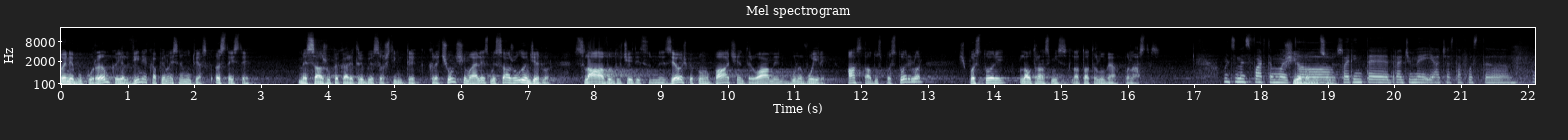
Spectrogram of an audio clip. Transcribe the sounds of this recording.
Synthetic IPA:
nojne̞bukuɾəmkəje̞lvine̞kape̞nojsəne̞mɨnt̪uja̰skə̥əst̪aje̞st̪e̞ | me̞saʒulpe̞kaɾe̞t̪ɾe̞buje̞səlʃt̪imd̪e̞kɾət͡ʃunʲʃimajale̞sme̞saʒulɨnd͡ʒe̞ɾilo̞r | slavəɨnt̪ɾut͡ʃejd̪et̪sʲd̪umne̞ze̞wʃi̥pe̞kumɨnpat͡ʃeeɨnt̪ɾe̞oame̞nʲbunəvo̞jiɾe̞̰ | ast̪aːd̪uspəst̪o̞ɾilo̞r | ʃi̥pəst̪o̞ɾilawt̪ɾansmislat̪oat̪əlumeapɨnəa̰st̪ə̥z̥ʲ | mult̪sume̞skfoart̪e̞mulʃij̪ewvəmulsume̞skpəɾint̪ed̪ɾad͡ʒime̞jat͡ʃast̪aːfo̞st̪

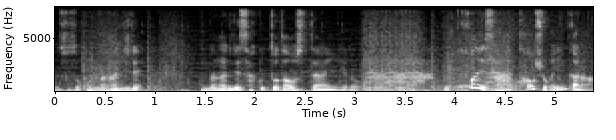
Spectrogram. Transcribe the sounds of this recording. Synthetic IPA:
soːsoːkõ̞nːakãɲ̟d͡ʑid̪e̞ | konːakãɲ̟d͡ʑid̪e̞sakɯ̟t̪ːot̪ao̞ɕ̬t̪et̪aɾaĩŋke̞d̪o̞̰ | kokokod̪e̞sat̪ʰao̞ɕo̞ːɡaiːkana̰

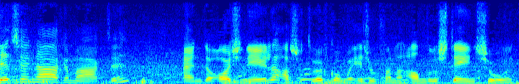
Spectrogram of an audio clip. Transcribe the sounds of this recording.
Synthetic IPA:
dɪtsɛjnːaːχəmaːk̚tə | ɛndəɔriʒineːləɑsʋətərɵχkɔməɪsowkfɑnənɑndərəstejnsʊːɹt

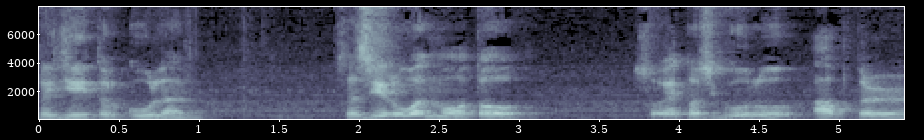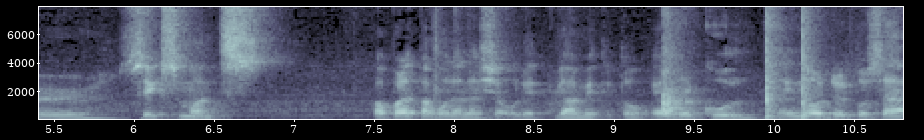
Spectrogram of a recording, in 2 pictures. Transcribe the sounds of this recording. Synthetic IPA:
ɾɛd͡ʒejt̪oɾkuːlan | sɐziːɾowanmoːt̪o̞ | so̞̰ʔɛt̪o̞sɪɡuːɾo̞ʔaft̪ɛɹsɪksmant̪s | papɐlat̪ɐŋkonɐlɐŋʃa̰ʔʊ̰lɛt̪̚ɡaːmɪt̪ʔɪt̪oŋʔɛbɛɹkulnɐʔɪnoɾd̪ɛɾk̪osɐ

